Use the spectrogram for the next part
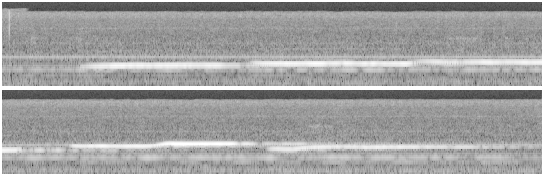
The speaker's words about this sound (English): Finally, the man whistled.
